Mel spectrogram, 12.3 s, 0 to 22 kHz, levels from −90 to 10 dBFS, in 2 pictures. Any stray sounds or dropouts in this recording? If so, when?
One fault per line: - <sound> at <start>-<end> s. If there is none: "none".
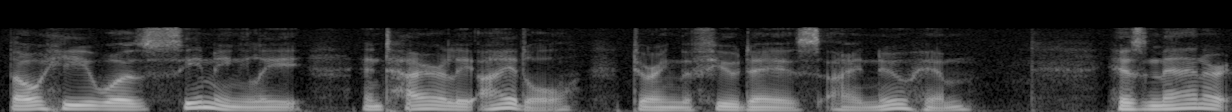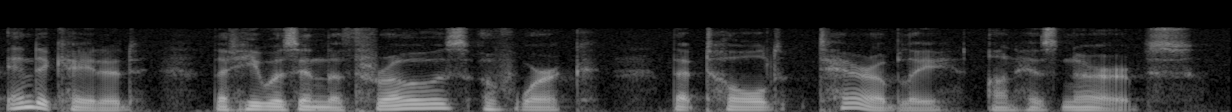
none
